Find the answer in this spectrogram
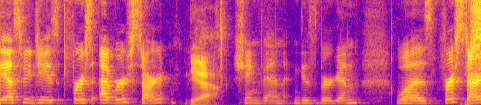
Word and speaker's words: Shane Van Gisbergen: Shane Van Gisbergen was first start.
